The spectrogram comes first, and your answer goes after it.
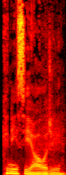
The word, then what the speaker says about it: kinesiology: BS and is it can how do you pronounce that? It's kinesiology.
